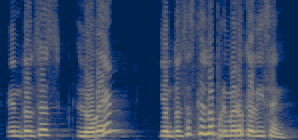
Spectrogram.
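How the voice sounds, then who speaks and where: High-voiced woman preaching a sermon. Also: fairly quick, slight background noise. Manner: lively storytelling, acts out voices of the disciples; colloquial and humorous.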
